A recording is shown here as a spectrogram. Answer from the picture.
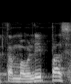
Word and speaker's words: Tamaulipas: ¿Cómo lo pronuncié bien? Sí, de Tamaulipas, en el noreste de México.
